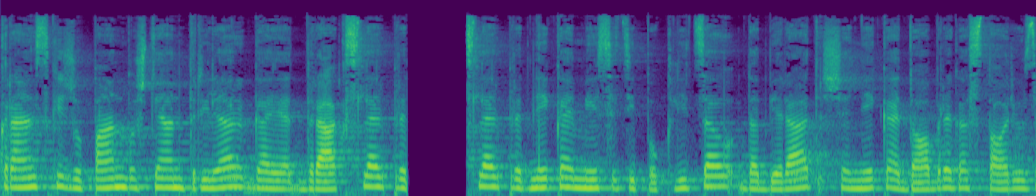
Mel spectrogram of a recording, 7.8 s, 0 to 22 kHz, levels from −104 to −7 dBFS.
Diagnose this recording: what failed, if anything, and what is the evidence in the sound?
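Three single sharp clicks at 1.34, 4.04 (just before "nekaj meseci") and 5.43 s (just before "da bi rad še") are likely dropped samples in the driver or buffer stage. Each time, the waveform jumps ahead by a fraction of a millisecond, too little to remove audible sound.

A stream reconnect at the network stage runs from 3.05 to 3.91 s. After about 0.45 s of silence, playback resumes roughly 0.42 s earlier than where it broke off, leading into "nekaj meseci". This is consistent with the player reconnecting and the server resending buffered audio.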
